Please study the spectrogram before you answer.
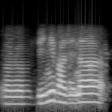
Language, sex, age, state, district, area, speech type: Bodo, male, 18-30, Assam, Chirang, urban, conversation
